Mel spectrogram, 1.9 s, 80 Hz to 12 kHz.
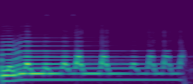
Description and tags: GTCC WH 09
bpm100, fm, guitar, samples, wah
